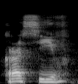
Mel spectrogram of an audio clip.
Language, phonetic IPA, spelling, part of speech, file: Russian, [krɐˈsʲif], красив, adjective, Ru-красив.ogg
- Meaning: short masculine singular of краси́вый (krasívyj)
